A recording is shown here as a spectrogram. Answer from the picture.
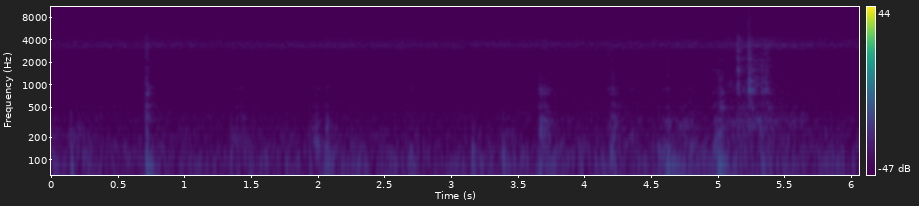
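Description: Near silence: faint room tone with a steady high hiss and a few faint clicks and knocks from the plastic night light being handled and tipped over.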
